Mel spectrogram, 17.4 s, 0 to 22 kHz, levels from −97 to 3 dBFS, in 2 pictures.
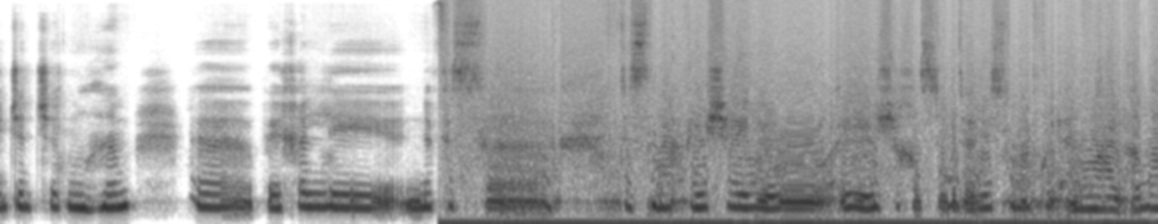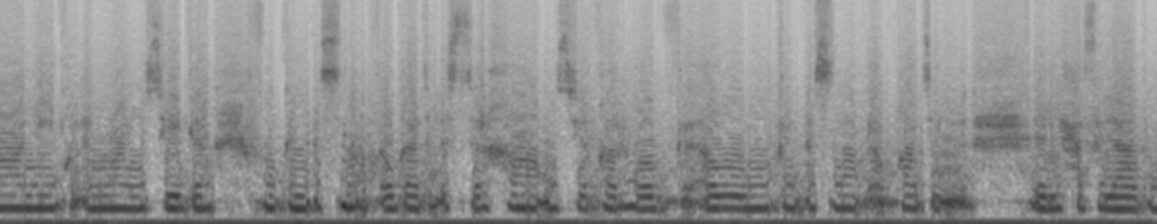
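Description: From 3.29 s to the end, the speech takes on a harsh, buzzy distortion, and the pauses fill with a steady hiss-like grit instead of falling silent. The likely cause is a stuck bit, one converter or data line held at a fixed value, adding an error of roughly -25 dBFS to about half the samples. Unlike clipping, the damage doesn't depend on loudness, which is why the gaps between phrases are noisy too.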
